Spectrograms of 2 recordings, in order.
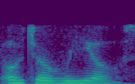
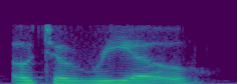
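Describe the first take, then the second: First: The name ends with a final s sound. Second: The name ends without a final s sound. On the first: The speaker calls it right. "but it's actually Ocho Rios" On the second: The speaker calls it wrong. "a lot of people in the U.S. call it Ocho Rio"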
